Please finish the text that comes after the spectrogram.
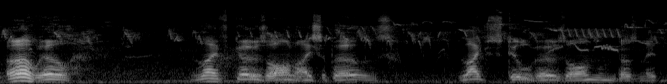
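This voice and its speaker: An actor with a British accent playing a blunt, wounded husband in an audio play, grumbling in everyday colloquial speech. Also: male voice, fairly low pitch, animated, slow, creaky, noisy background, full character voice. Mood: resigned.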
